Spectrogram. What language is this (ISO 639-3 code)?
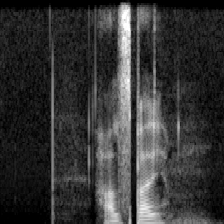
swe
